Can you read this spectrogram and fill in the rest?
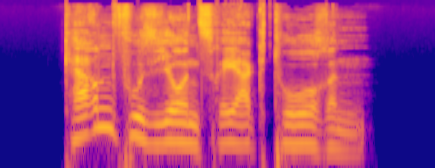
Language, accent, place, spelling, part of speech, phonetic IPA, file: German, Germany, Berlin, Kernfusionsreaktoren, noun, [ˈkɛʁnfuzi̯oːnsʁeakˌtoːʁən], De-Kernfusionsreaktoren.ogg
- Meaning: plural of Kernfusionsreaktor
